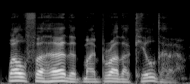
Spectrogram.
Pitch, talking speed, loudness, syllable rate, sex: 135 Hz, 250 wpm, -16 LUFS, 5.9 syllables/s, male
